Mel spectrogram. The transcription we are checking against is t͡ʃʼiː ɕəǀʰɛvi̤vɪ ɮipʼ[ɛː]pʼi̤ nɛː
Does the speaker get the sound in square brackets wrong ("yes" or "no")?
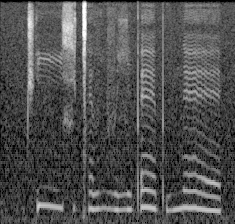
no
